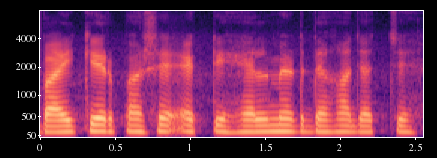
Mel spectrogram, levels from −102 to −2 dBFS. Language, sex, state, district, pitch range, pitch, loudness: Bengali, male, Assam, Hailakandi, 140-150 Hz, 145 Hz, -19 LUFS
